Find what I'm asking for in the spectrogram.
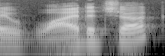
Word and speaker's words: Waldichuk: I think it's Waldichuk. Although I think I've heard some people say Wydechuk, and like that L is silent.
